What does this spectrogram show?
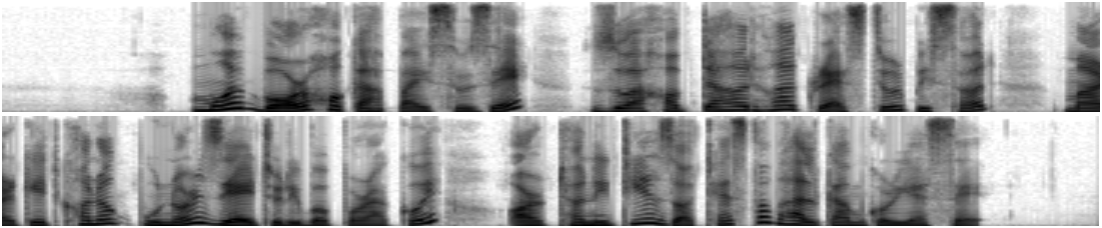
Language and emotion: Assamese, happy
